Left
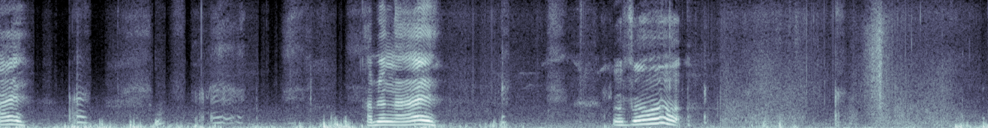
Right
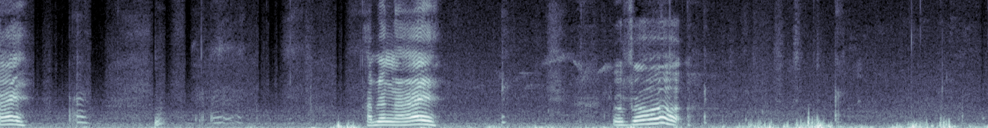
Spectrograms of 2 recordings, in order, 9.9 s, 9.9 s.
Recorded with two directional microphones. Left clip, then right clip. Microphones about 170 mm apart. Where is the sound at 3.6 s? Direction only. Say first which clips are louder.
Left 1 dB; 30° right (ahead or behind).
